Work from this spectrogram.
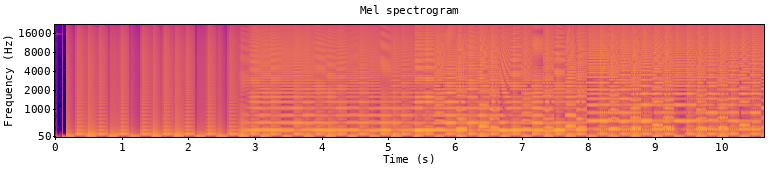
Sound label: sid, CSG8580R5; FlaschBier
